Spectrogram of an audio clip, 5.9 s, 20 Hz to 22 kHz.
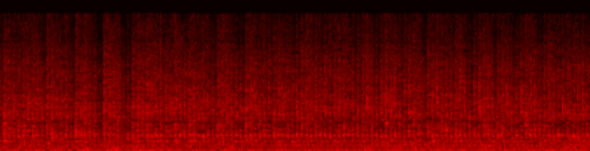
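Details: John Deere 350B bulldozer, freshly rebuilt diesel engine reinstalled: steady low idle with regular, even diesel patter and some hiss on top, smooth with no knock or stumble; normal idle.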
